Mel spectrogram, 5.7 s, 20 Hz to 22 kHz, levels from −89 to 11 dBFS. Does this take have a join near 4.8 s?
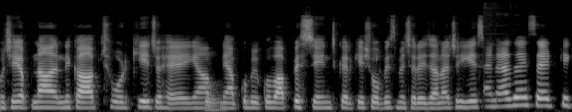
yes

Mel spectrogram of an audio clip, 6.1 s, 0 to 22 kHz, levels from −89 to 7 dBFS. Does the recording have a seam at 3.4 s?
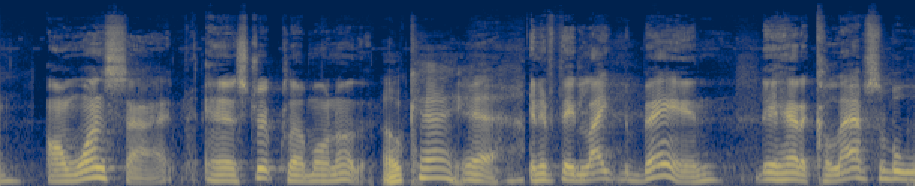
yes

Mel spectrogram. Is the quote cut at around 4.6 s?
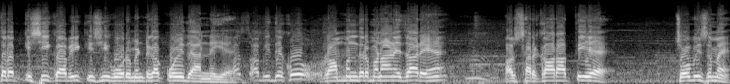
no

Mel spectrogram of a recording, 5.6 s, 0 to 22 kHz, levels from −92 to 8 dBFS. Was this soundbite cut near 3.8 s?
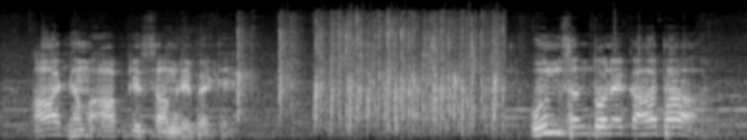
yes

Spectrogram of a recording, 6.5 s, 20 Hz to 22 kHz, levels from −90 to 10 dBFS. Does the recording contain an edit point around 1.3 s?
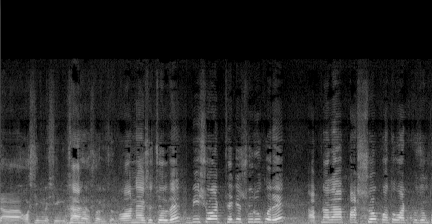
no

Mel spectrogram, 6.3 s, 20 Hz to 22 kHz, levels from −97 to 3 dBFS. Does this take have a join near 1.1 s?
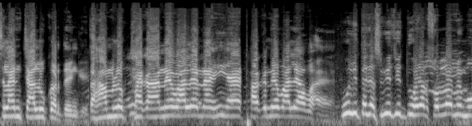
yes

